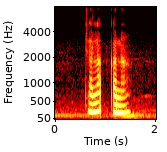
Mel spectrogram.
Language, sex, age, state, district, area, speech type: Santali, female, 18-30, West Bengal, Bankura, rural, spontaneous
